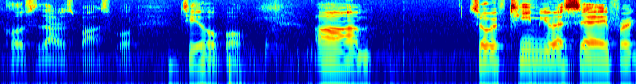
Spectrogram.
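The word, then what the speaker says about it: Teahupo'o: and I've changed my pronunciation. – You know, I think everyone has. It's really weird. – I'm just going Tiahupo. I heard Mickey Manabre say it a bunch of times on the beach.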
